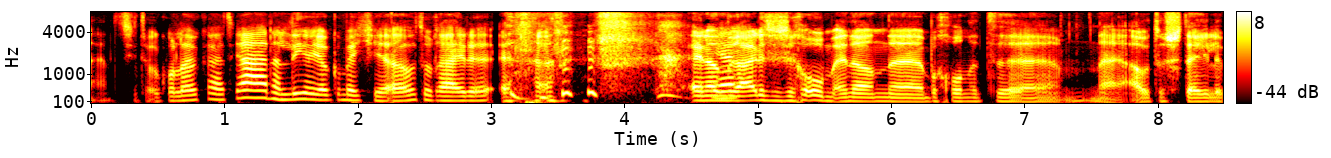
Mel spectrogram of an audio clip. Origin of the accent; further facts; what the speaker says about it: Bussum, North Holland, Netherlands; Ik zat op voetbal in Bussum, waar ik ben opgegroeid.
